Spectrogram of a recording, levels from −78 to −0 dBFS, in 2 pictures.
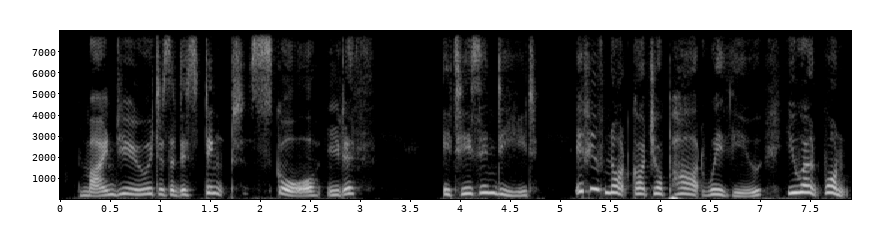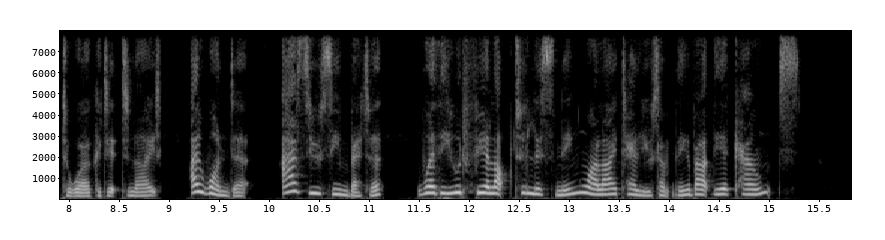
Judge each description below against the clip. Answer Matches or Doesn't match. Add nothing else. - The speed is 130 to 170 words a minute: Doesn't match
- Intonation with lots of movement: Matches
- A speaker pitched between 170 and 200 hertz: Doesn't match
